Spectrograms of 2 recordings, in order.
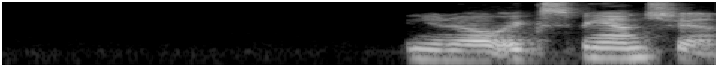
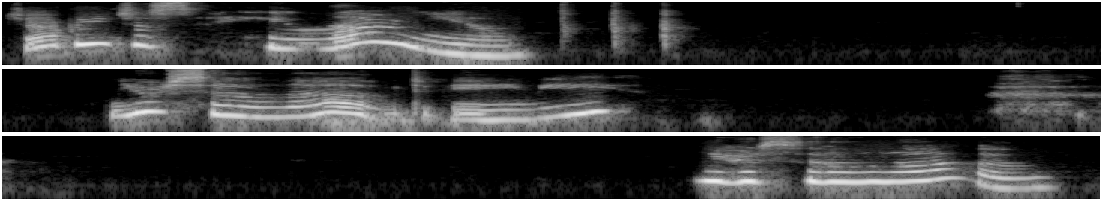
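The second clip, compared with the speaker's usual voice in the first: high, slow doting coo; tender pet talk, high and slow; 10 semitones higher, 3 dB louder, slower than usual. Real, not acted. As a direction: dote on the cat in a high sing-song. Baby-talking to the cat.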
